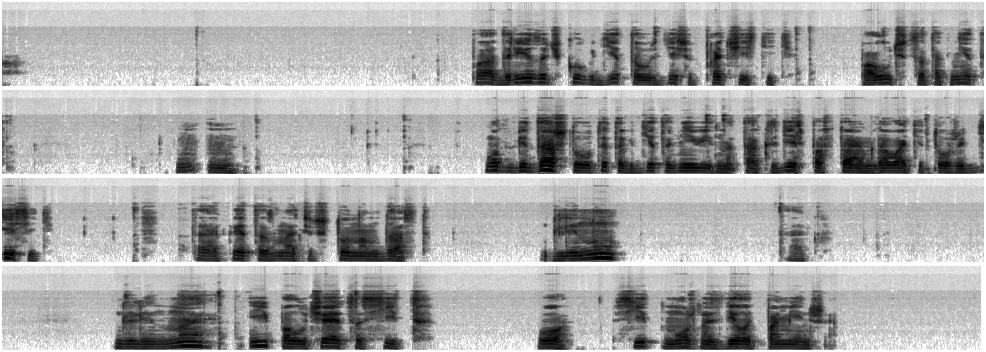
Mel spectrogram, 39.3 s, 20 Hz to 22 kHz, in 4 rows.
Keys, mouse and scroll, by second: 2.1 click, 7.8 click, 10.0 middle click, 10.0-11.0 scroll down 1, 11.6-12.1 scroll up 1, 12.4-12.9 scroll up 1, 12.9 middle click, 16.8 click, 22.5 click, 32.8 click.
